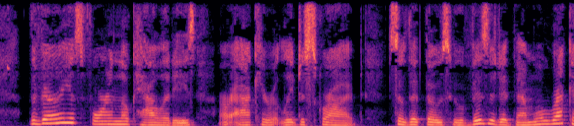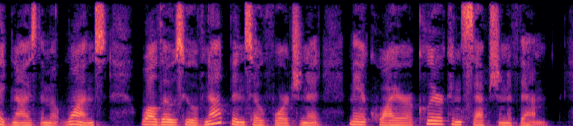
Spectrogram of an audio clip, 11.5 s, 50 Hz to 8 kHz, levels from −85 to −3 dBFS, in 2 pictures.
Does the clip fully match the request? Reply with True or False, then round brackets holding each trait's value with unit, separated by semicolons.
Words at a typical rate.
True (180 wpm)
